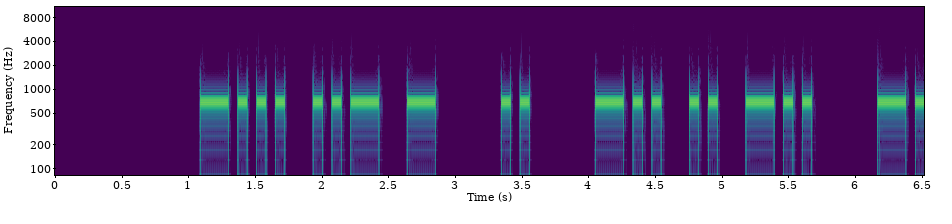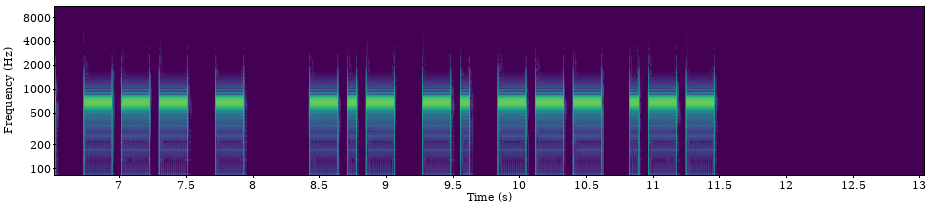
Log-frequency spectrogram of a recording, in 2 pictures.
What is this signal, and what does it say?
Morse code, heard as a keyed tone, about 17 wpm, 700 Hz. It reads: BUT I DID NOT KNOW
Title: Sets of 5 Words Encore 17wpm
